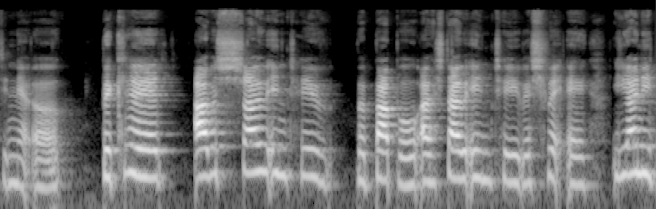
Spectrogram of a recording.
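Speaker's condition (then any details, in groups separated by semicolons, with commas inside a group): Deafness; dances by counting and following partner Giovanni's lead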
